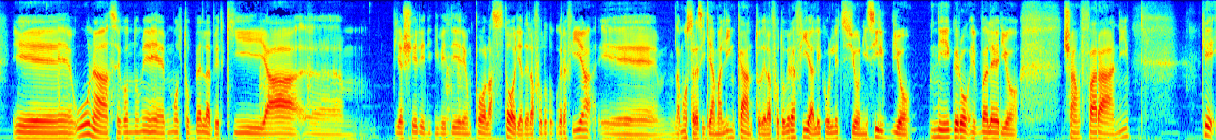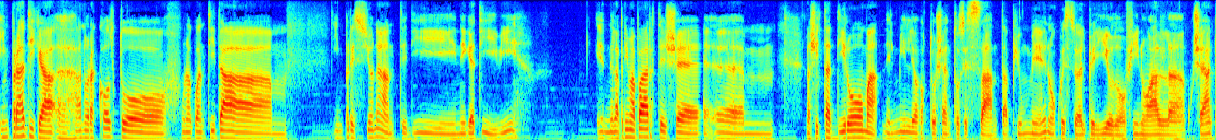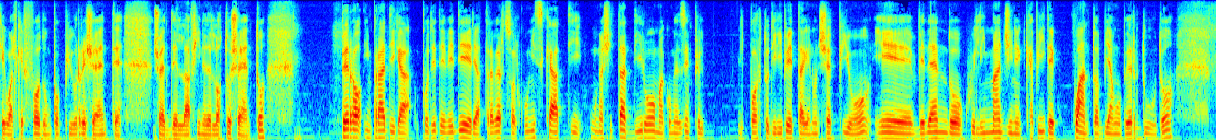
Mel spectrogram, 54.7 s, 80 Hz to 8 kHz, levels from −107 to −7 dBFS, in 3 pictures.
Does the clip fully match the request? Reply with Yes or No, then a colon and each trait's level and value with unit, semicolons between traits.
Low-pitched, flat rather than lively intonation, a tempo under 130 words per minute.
No: low, 120 Hz; average, 3.1 semitones; average, 120 wpm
